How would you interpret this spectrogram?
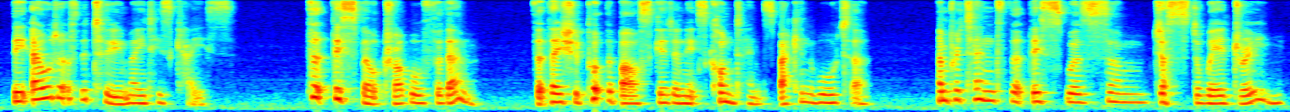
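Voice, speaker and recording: Woman acting mum in a radio play, deep husky voice, earnest n exasperated, middle-aged. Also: unhurried, darkish tone. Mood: solemn storytelling. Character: earnest, exasperated middle-aged mother confessing a family secret.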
